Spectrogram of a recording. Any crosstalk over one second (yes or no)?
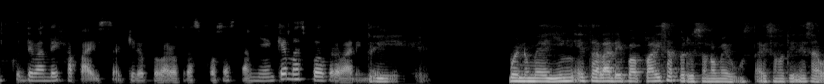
no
